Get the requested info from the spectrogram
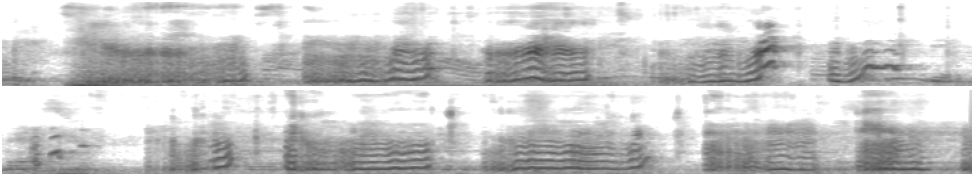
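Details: Excited Shih Tzu puppies making a fuss indoors, giving high rising and falling whines and yelps mixed with low playful growls in quick bursts, with a person's voice occasionally heard.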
